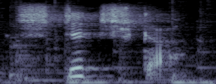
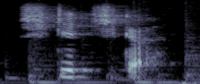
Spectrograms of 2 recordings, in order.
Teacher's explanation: the sh sound at the beginning got dropped so you didn't end up with s-h-t-i-c-h-k-a it just was stitch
